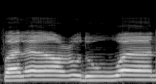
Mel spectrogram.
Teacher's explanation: حروف لین واو ہے، اس کو کھینچنا نہیں ہے بلکہ جلدی پڑھنا ہے نرمی کے ساتھ · دال یہاں پر ساکن ہے تو دال پر قلقلہ کریں گے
